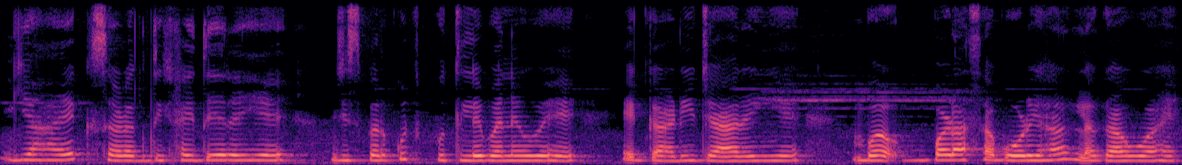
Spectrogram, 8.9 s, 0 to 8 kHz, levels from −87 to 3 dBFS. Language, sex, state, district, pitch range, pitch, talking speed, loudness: Hindi, male, Bihar, Darbhanga, 235-255 Hz, 240 Hz, 180 wpm, -25 LUFS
